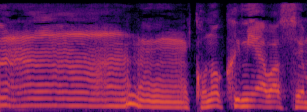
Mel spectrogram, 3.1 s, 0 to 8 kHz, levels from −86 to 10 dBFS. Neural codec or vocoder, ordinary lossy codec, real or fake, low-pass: none; AAC, 32 kbps; real; 7.2 kHz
